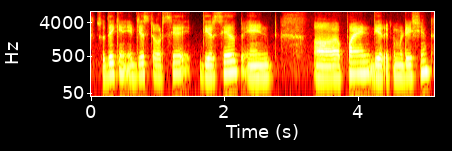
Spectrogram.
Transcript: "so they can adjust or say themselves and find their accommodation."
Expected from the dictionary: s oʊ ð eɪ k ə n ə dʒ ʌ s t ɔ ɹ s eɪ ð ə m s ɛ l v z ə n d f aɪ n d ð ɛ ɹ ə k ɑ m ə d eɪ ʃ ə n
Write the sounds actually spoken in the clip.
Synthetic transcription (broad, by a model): s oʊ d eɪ k ə n ə dʒ ʌ s t ɔ ɹ s eɪ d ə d s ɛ l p ə n d p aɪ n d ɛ ɹ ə k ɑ m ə d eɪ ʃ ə n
